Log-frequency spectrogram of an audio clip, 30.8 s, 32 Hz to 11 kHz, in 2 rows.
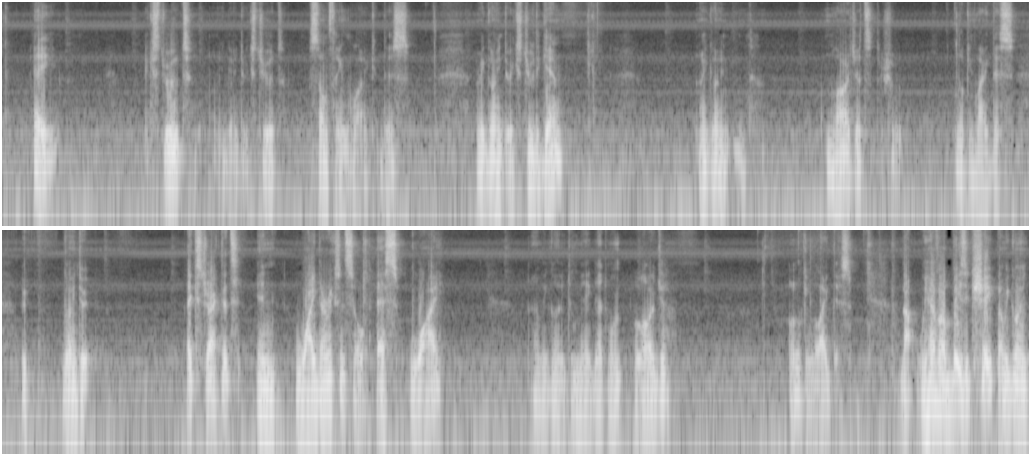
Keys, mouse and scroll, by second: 0.2 e, 7.6-9.6 middle drag, 9.6 click, 9.6 e, 20.9 s.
